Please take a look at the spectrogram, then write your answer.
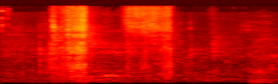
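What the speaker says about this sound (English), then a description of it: "Shuffle them up." A deck of playing cards is shuffled in a couple of quick riffling bursts close by, soft and brief, followed by a short faint rustle at the end.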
